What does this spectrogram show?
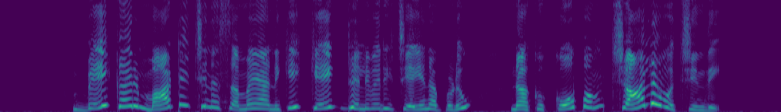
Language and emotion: Telugu, angry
